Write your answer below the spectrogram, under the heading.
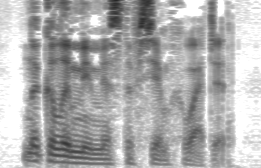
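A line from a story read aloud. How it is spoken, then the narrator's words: Even voice. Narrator (Russian): ровным голосом сказал я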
